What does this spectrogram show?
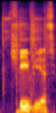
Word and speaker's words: Cheviot: Last video, we set a challenge to hike the Cheviot. Yes, Cheviot is how you actually pronounce it.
